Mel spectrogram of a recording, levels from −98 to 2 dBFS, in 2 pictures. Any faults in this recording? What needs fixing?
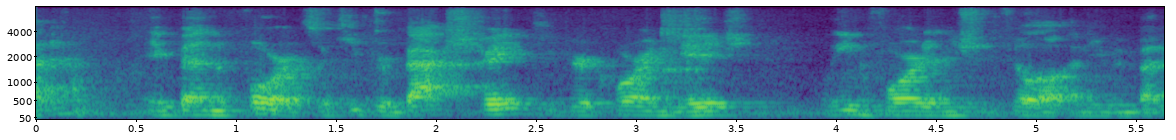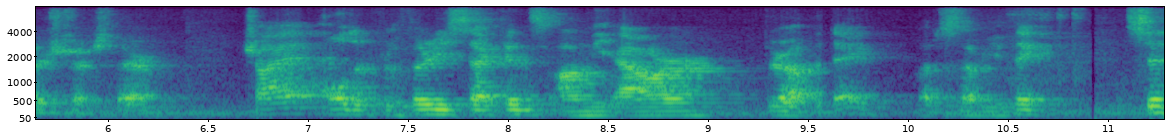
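Level falls abruptly by about 6 dB from 6.75 to 7.07 s and 9.57 to 10.19 s, likely one channel dropping out before the mono sum. On a waveform the amplitude halves, and on a spectrogram every band dims uniformly up to the 8 kHz ceiling of the G.722 call path. To prevent it, check the stereo connection and capture device for intermittent signal loss on either channel.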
